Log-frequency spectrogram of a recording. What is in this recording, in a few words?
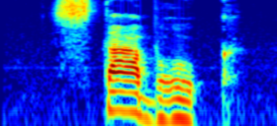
"Stabroek", Dutch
